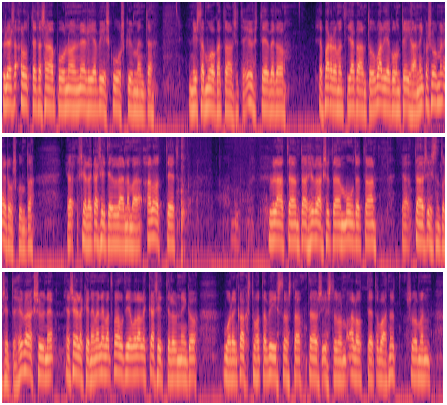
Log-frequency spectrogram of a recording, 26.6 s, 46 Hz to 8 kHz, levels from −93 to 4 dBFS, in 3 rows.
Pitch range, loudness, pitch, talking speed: 125-140 Hz, -20 LUFS, 130 Hz, 110 wpm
